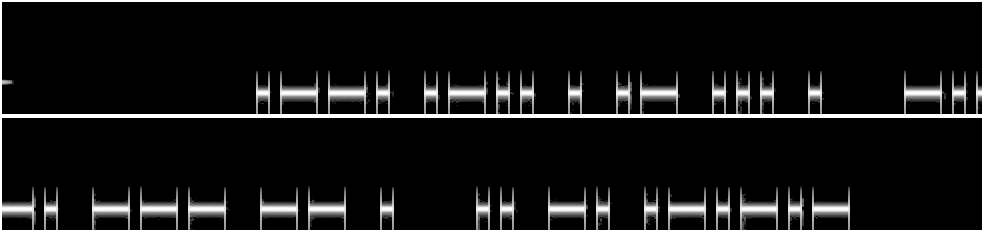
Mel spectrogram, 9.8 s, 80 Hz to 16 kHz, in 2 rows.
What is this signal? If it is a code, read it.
Morse code, heard as a keyed tone, about 20 wpm, 700 Hz. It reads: PLEASE COME IN.
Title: Sentences from Top 1500 Words 20wpm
